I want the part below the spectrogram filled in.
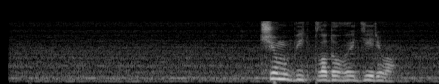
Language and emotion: Russian, angry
